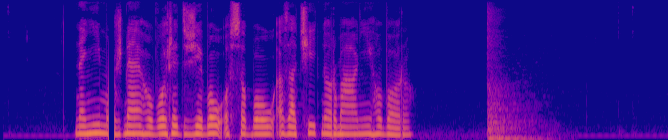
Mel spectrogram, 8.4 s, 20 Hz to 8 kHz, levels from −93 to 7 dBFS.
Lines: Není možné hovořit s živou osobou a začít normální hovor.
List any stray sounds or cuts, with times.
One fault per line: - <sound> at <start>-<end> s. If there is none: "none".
- dropout at 1.4-1.4 s
- thud at 6.1-7.0 s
